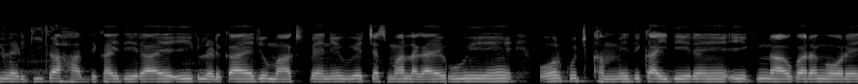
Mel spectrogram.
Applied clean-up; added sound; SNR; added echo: none; none; none; none.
